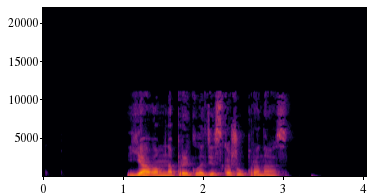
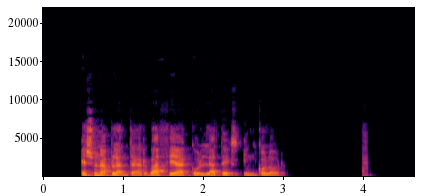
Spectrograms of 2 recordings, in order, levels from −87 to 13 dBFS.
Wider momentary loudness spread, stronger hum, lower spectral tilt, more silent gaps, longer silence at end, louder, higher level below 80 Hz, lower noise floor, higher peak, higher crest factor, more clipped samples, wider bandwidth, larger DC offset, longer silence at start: first, 15 LU vs 10 LU; neither; first, -6.5 dB/octave vs -5 dB/octave; neither; first, 1 s vs 0.6 s; second, -22 LUFS vs -17 LUFS; first, -50 dBFS vs -60 dBFS; about the same, under -90 dBFS vs under -90 dBFS; about the same, -2 dBFS vs -2 dBFS; first, 24 dB vs 18 dB; neither; first, 11.5 kHz vs 9 kHz; neither; first, 1.05 s vs 0.5 s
